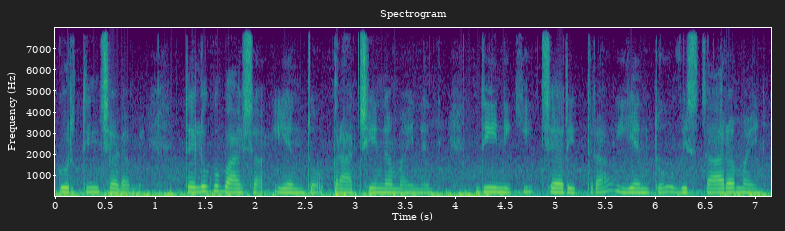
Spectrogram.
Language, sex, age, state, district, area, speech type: Telugu, female, 18-30, Telangana, Ranga Reddy, rural, spontaneous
